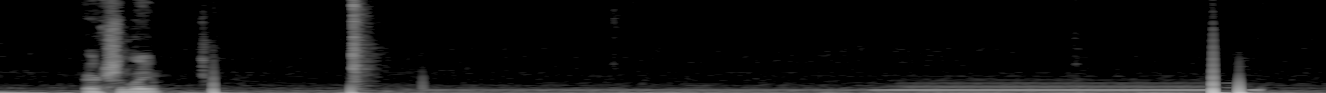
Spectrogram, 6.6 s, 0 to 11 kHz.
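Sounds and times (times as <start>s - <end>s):
speech: 0.5s - 1.1s
telephone busy signal tone: 2.1s - 6.3s.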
